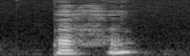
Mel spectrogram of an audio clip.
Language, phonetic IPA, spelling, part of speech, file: Polish, [ˈpaxa], pacha, noun, LL-Q809 (pol)-pacha.wav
